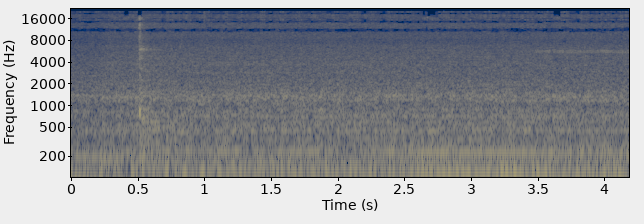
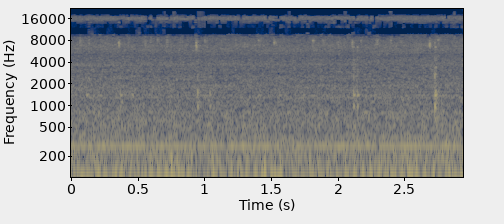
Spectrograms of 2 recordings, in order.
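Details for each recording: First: Mercury Grand Marquis after replacing the idler pulley, tensioner and serpentine belt: smooth, steady idle with the AC on and no squeal or chirp; before the repair the tensioner bounced with the AC on. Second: Mercury Grand Marquis idling with a steady hum and faint, uneven light knocks from worn belt idler pulley and tensioner; tensioner visibly moving; both replaced.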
